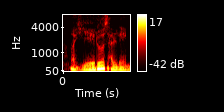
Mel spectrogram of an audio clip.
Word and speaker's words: 예루살렘: 예수님이 태어난 예루살렘 이에요 자기 j 라고 써있는데 묵음 이어 가지고 예루살렘 이에요 예루살렘 첫 번째 특징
